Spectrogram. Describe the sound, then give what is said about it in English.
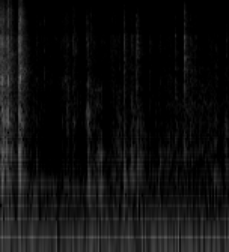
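Playing cards being shuffled by the dealer during a card game: a crisp, papery burst of riffling at the start, then a run of softer, irregular flicks and rustles with no voices. “I did shuffle them.”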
